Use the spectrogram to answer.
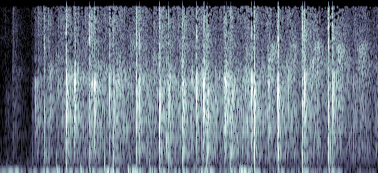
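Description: Audience applause at a community event honoring local programs: steady, dense clapping from many hands, held throughout without talk.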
